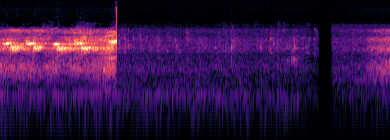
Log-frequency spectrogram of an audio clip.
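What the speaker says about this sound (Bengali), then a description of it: "বাটির মধ্যে এবার দুধটা ঢেলে দেবে" Milk poured into a bowl makes a bright splashing stream for about a second, then stops, leaving quiet handling noise and a brief return of sound at the end.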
